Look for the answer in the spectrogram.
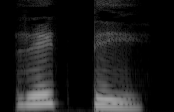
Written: ರೆಟ್ಟೆ

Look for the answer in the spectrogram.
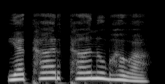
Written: ಯಥಾರ್ಥಾನುಭವ

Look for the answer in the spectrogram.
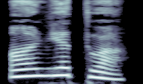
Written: ಆಢ್ಯತ್ವ

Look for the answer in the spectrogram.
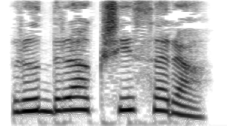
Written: ರುದ್ರಾಕ್ಷಿ ಸರ

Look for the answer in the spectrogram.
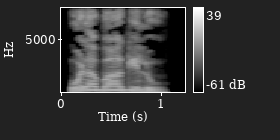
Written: ಒಳಬಾಗಿಲು

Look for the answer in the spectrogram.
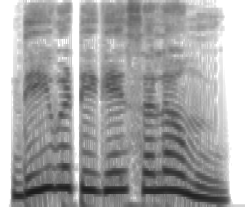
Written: ದೀವಟಿಗೆ ಸಲಾಮು

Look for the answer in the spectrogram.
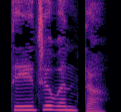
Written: ತುಜಾವಂತು

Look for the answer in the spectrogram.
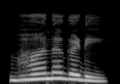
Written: ಭಾನಗಡಿ

